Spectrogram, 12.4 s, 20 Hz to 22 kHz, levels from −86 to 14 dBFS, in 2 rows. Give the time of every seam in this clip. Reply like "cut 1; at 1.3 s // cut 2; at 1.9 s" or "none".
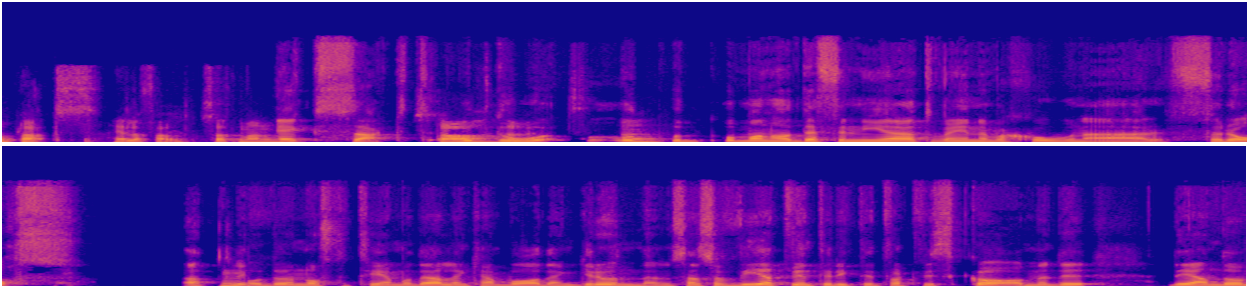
cut 1; at 7.5 s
